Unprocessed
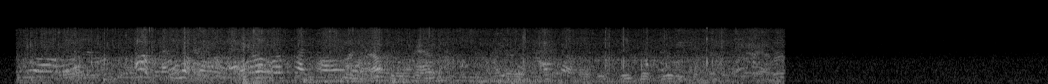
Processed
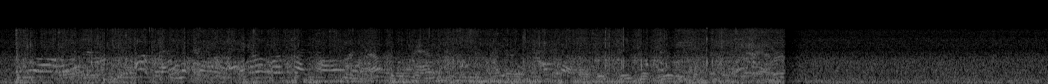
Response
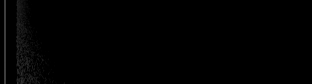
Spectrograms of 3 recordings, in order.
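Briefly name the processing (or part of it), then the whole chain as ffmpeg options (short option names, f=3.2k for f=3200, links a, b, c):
serial compression, leveller first: -af "equalizer=f=94:t=o:w=1.4:g=5.5,acompressor=threshold=-35dB:ratio=6,acompressor=threshold=-48dB:ratio=6,volume=12dB"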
